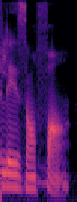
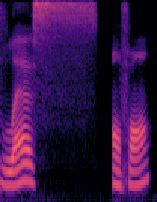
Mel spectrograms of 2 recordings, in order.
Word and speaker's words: les enfants: See how les ends with an S and enfant starts with a vowel? French speakers actually link those together with a Z sound.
